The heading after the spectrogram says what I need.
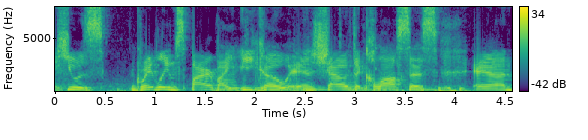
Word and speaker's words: Ico: Oh yeah, it's spelled ICO uh pronounced eco, but yeah, just three letters, ICO.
